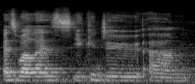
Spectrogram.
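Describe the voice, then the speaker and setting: A low-voiced Australian woman answers interview questions informally, her pitch staying fairly flat. She is recorded in a roomy space with clear background noise. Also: unhurried.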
